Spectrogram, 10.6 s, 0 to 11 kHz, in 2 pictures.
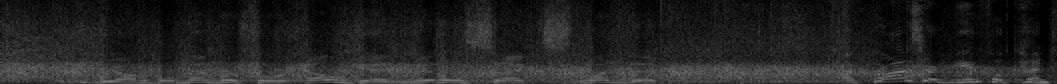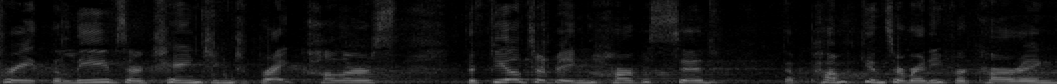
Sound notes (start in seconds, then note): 3.4 applause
